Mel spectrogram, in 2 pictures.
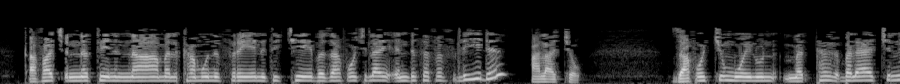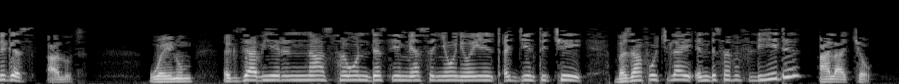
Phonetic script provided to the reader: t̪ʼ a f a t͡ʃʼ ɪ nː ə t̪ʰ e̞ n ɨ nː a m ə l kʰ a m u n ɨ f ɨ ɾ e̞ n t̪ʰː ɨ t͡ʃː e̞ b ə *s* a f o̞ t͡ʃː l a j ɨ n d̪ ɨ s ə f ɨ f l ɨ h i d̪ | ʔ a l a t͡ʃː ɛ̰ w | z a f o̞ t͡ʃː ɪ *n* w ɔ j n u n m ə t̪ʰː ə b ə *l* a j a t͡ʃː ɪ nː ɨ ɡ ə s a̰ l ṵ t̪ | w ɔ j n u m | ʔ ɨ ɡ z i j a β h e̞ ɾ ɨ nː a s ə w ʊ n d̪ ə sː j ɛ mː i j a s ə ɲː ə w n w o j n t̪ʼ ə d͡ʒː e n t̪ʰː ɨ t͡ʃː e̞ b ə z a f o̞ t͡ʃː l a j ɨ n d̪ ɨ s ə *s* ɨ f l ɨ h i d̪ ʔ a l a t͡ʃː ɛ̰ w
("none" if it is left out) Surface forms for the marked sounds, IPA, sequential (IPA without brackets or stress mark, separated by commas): z, m, l, f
